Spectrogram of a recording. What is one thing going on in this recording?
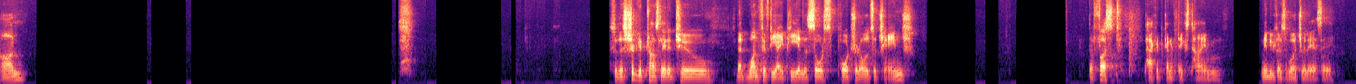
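A man speaks calmly and clearly into a close microphone, in short bursts with pauses.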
